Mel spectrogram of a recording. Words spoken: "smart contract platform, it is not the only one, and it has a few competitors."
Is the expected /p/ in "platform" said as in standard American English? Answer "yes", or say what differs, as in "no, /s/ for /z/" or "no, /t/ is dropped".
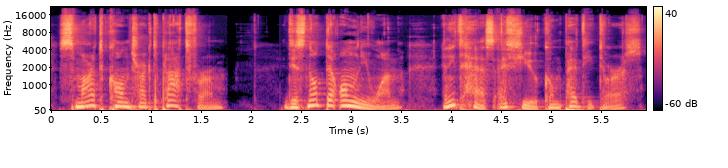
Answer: yes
